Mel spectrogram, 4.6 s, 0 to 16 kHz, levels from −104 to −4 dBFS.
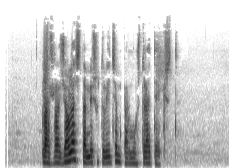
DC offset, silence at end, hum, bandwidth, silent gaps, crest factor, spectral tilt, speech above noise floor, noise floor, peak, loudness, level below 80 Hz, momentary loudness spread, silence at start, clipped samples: under 0.1%; 1.2 s; none; 9.6 kHz; none; 22 dB; -6 dB/octave; 42 dB; -63 dBFS; 0 dBFS; -22 LUFS; -62 dBFS; 15 LU; 0.85 s; under 0.1%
